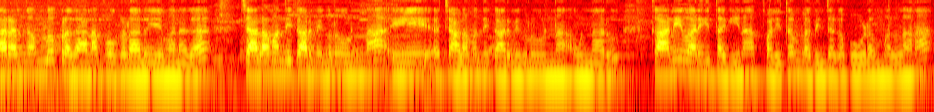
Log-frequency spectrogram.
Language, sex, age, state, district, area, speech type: Telugu, female, 18-30, Andhra Pradesh, Krishna, urban, spontaneous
